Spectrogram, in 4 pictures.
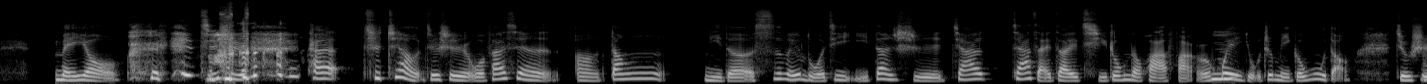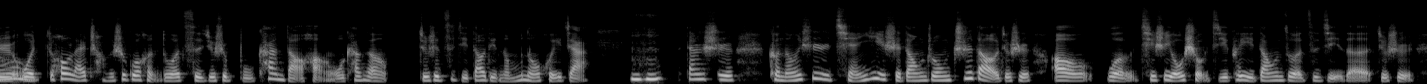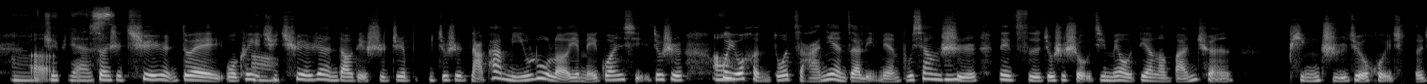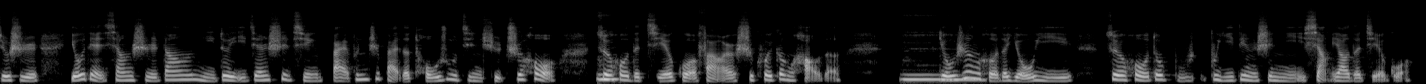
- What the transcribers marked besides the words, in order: chuckle; laughing while speaking: "其实"; laugh
- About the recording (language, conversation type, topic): Chinese, podcast, 当直觉与逻辑发生冲突时，你会如何做出选择？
